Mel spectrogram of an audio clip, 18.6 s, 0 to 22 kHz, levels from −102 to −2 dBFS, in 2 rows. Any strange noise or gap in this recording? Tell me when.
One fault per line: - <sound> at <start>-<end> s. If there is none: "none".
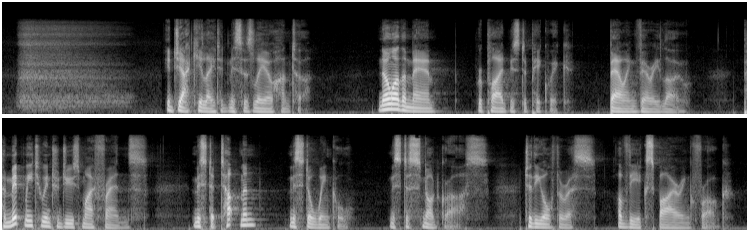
- sigh at 0.2-1.7 s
